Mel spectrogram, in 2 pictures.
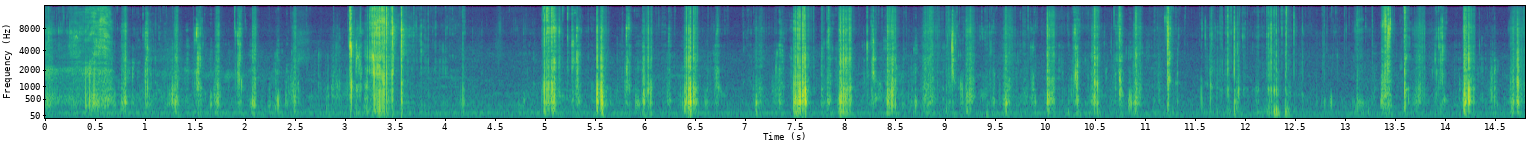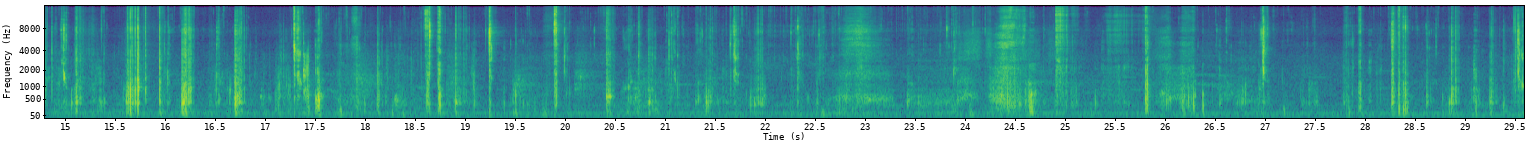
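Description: A person biting and chewing a fish head with rice eaten by hand: irregular crunches and chewing throughout, with a loud crunch about three seconds in.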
